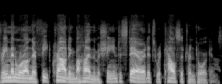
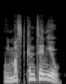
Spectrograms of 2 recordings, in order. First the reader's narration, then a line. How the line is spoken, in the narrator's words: cried Taggart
